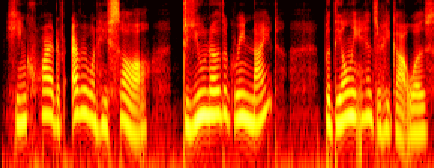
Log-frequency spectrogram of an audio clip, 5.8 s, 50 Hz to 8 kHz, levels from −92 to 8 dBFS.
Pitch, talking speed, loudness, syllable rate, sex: 205 Hz, 195 wpm, -17 LUFS, 5.7 syllables/s, female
